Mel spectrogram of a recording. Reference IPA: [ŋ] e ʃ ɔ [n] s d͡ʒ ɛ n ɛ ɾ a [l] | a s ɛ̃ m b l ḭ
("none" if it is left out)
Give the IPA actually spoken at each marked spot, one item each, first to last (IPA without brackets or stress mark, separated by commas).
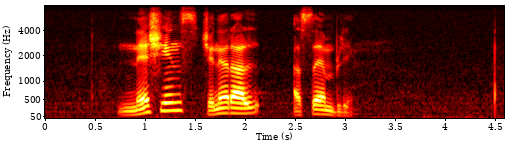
n, n, l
